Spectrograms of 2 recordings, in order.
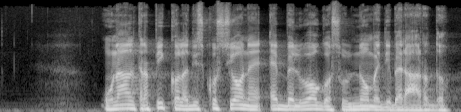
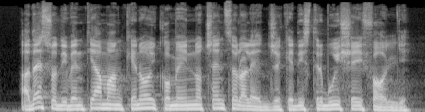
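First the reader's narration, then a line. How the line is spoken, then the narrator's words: Plain. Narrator (Italian): mi disse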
